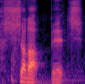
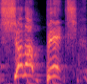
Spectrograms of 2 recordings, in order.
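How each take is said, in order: First: It is muttered quietly under the breath. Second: It is shouted loudly.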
